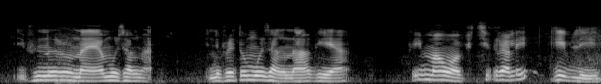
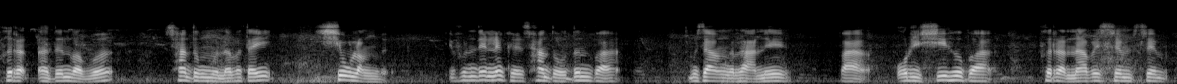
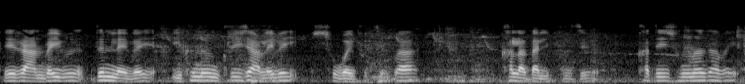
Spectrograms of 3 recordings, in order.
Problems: constant background noise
